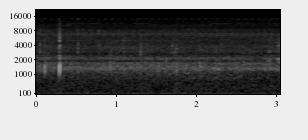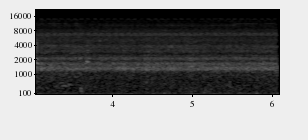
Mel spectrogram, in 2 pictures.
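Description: River water rushing over shallow rapids as a steady hiss, over a constant low rumble. A couple of light clicks come in the first half second.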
